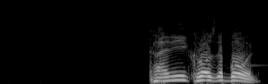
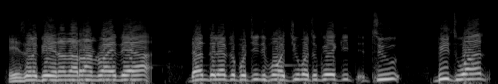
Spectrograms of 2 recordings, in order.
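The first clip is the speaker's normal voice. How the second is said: raised, driving commentary; high-pitched football attack call; excited play-by-play; 5 semitones higher, 4 dB louder than usual. Real, not acted. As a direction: follow the run with mounting pitch. Commentator follows an attacking run.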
